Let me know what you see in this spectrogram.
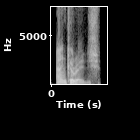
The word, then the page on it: anchorage: British English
